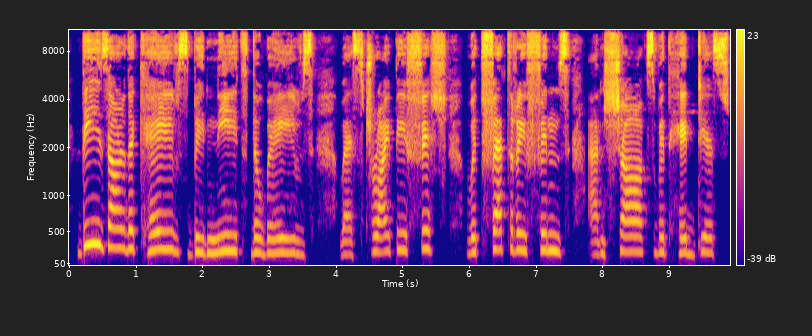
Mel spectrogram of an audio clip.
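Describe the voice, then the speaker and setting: A woman reading a rhyming picture book aloud as a bedtime story, slow, gentle and rhythmic. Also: mid-range voice. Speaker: storybook reader.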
